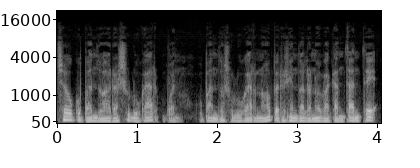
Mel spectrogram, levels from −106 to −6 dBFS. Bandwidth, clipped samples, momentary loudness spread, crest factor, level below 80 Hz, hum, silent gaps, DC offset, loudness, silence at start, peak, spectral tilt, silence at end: 8.6 kHz; under 0.1%; 8 LU; 16 dB; -52 dBFS; none; none; under 0.1%; -37 LUFS; 0 s; -20 dBFS; -8 dB/octave; 0.05 s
